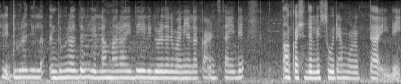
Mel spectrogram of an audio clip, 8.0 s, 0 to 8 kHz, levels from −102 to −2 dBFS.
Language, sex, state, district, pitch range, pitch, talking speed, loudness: Kannada, female, Karnataka, Raichur, 225-245 Hz, 235 Hz, 95 wpm, -15 LUFS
